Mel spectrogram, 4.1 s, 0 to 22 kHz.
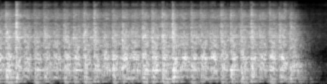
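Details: Junkyard GM LS 5.3 V8 on an engine stand, cranked with injectors and coil packs unplugged to check oil pressure: even starter cranking at about four pulses a second, unlabored, stopping cleanly with no knocks; healthy cranking, oil pressure confirmed.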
